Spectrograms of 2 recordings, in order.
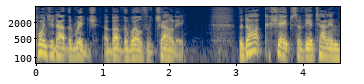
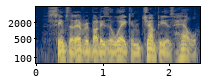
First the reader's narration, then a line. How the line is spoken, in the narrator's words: Jake remarked dryly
